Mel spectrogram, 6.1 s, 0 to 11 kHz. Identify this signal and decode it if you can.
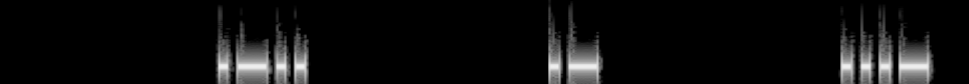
Morse code, heard as a keyed tone, about 20 wpm, spaced as for 5 wpm, 700 Hz. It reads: LAV
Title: 236 Lesson 38e - Letter q - Three Characters 20wpm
